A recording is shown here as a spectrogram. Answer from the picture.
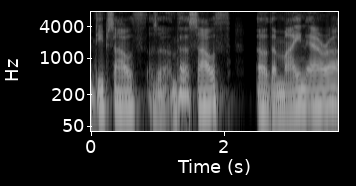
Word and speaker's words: Main: So we have the Deep South, the South, the Main era. I pronounce it Main because it's named after the German river of Main.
